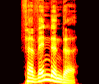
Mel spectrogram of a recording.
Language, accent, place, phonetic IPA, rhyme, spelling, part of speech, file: German, Germany, Berlin, [fɛɐ̯ˈvɛndn̩də], -ɛndn̩də, verwendende, adjective, De-verwendende.ogg
- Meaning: inflection of verwendend: 1. strong/mixed nominative/accusative feminine singular 2. strong nominative/accusative plural 3. weak nominative all-gender singular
